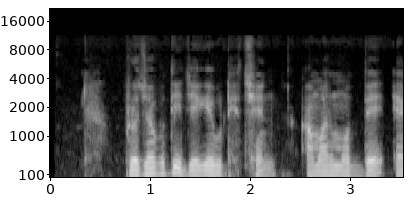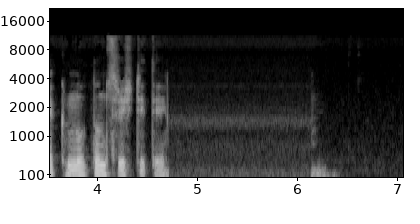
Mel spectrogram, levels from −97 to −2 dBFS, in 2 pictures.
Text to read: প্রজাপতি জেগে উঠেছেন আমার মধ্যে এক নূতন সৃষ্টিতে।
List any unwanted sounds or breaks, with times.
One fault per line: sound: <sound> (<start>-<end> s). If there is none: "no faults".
no faults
